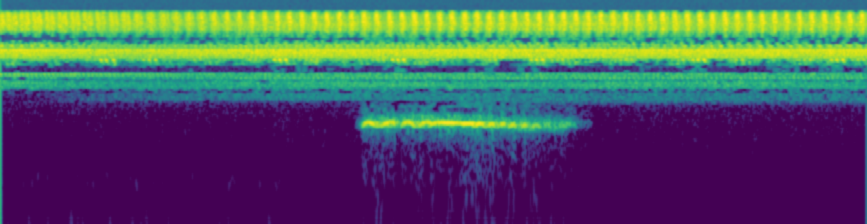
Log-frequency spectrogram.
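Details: Owl at night beneath a rising full moon gives one sustained, pure hoot lasting under two seconds that dips slightly in pitch toward the end, with crickets singing continuously throughout.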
